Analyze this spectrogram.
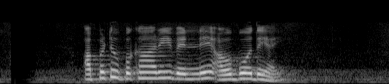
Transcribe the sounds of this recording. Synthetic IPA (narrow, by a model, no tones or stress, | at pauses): ɐpɐʈɐupɐkaːɾiːʋenːeːʔɐʋɐboːd̪ɐjɐj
